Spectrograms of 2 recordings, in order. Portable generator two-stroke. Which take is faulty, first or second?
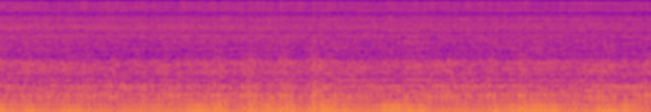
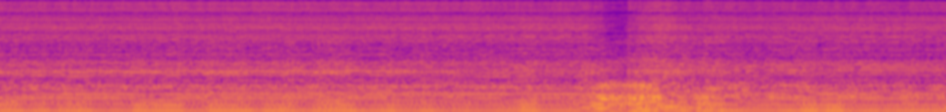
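first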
